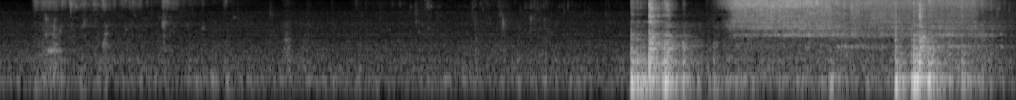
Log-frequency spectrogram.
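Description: Rinsing white rice in a stainless-steel saucepan at a stainless-steel sink. Faint swishing of the rice in water comes first. About six seconds in, the rinse water splashes out into the sink with the pan knocking against the steel, and then the tap runs steadily, refilling the pan, until it stops near the end.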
